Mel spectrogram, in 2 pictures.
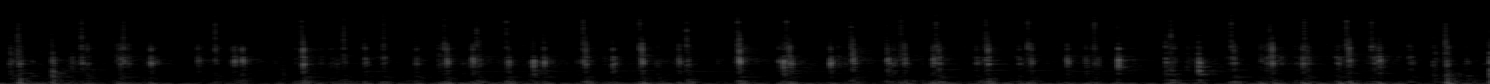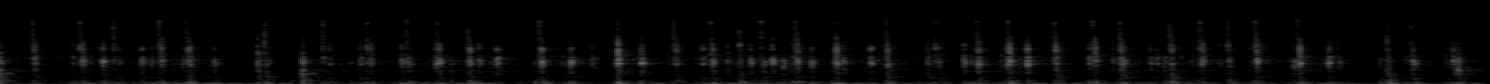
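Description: Continuous fingertip typing on a mechanical keyboard with plastic keycaps, in dim light. Rapid, quiet clicks sharp and short-lived, centred in the midrange with a bright edge, over a faint low hum. The pace stays steady with small gaps throughout.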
